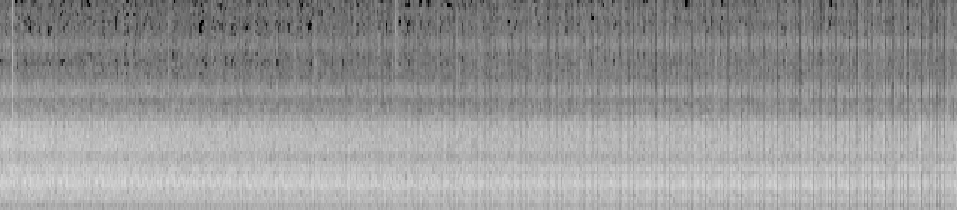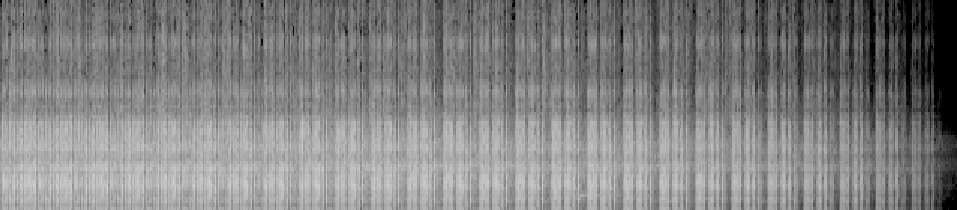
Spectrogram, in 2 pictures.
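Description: Sustained wall of distorted guitar-amplifier noise ringing out after a heavy rock song ends, steady at first, then breaking into a rapid flutter that grows choppier and fades away at the very end.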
